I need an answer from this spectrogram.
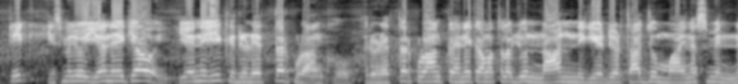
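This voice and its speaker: High-voiced man teaching a math class. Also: bright, forceful tone, a little hiss or hum. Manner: asks the class questions and answers them himself; repeats and rephrases definitions slowly. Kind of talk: classroom lesson explanation.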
